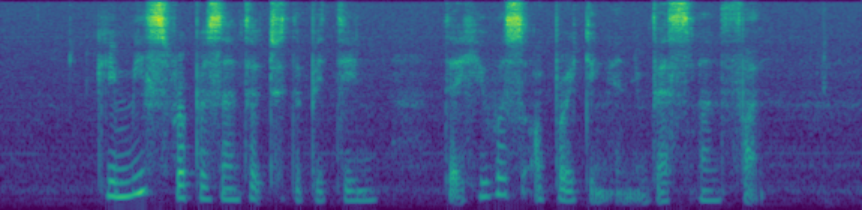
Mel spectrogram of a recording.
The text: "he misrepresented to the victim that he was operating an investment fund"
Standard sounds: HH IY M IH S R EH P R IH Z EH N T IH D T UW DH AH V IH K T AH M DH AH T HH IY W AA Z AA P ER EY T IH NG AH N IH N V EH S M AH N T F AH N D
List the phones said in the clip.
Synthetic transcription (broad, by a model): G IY M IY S R EH P R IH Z EH N T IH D T UW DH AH B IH T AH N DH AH T HH IY W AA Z AA P ER EY T IH NG AH N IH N V EH S M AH N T F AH N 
